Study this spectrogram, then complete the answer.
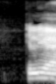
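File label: "kelian", Malay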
